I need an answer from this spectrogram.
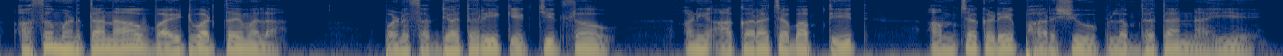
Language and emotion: Marathi, sad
